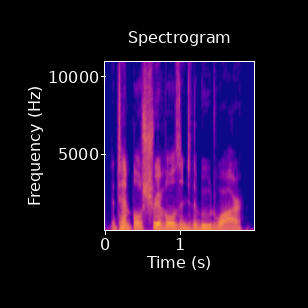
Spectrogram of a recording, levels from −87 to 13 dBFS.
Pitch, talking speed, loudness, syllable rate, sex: 190 Hz, 180 wpm, -18 LUFS, 5.9 syllables/s, female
